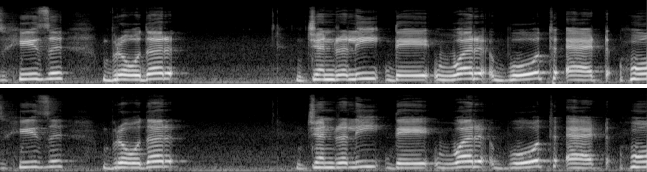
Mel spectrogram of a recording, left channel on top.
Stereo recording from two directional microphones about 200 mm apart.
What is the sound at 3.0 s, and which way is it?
Speech, 20° left (ahead or behind).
